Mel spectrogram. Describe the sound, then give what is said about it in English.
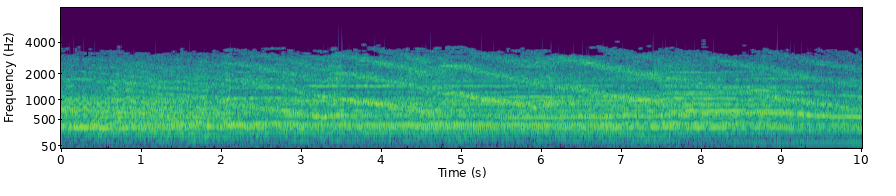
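Police sirens wailing during a radio-drama car chase through city streets, with overlapping rising and falling wails that run loud and unbroken over a low engine rumble. “Sitting behind the wheel of the Black Beauty, Britt Reed, wearing the mask of the Green Hornet, led the police in a wild chase through the city streets.”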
